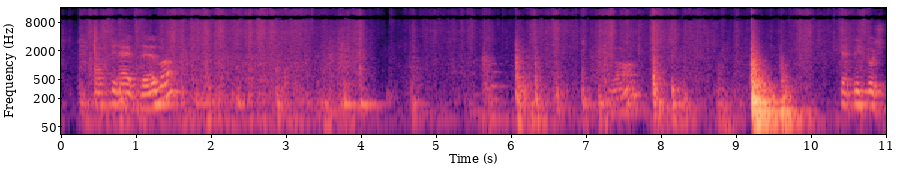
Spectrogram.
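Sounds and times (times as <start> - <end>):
foam and cardboard rustling: 0.0 - 11.0.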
